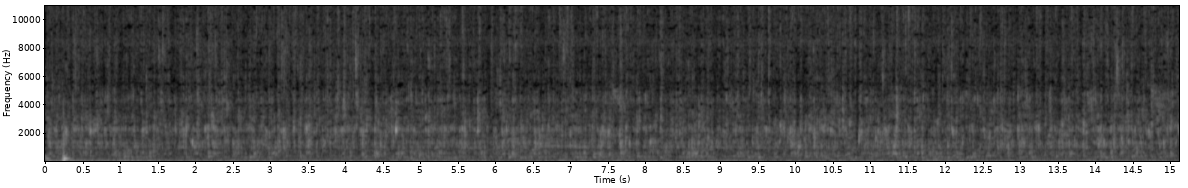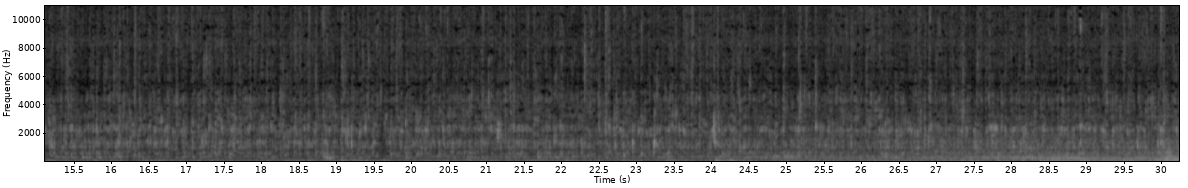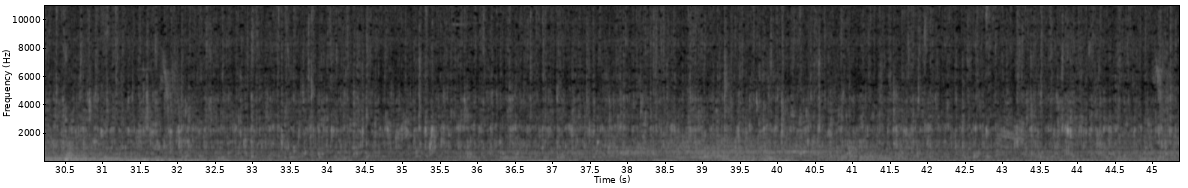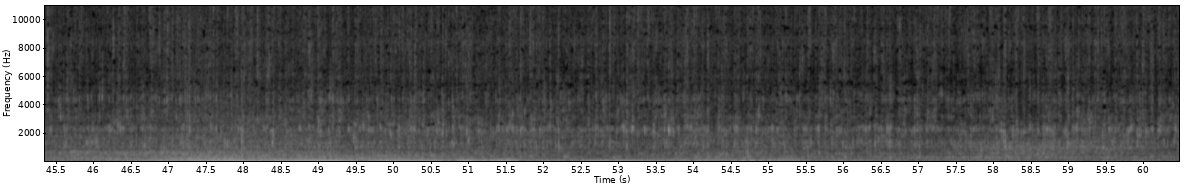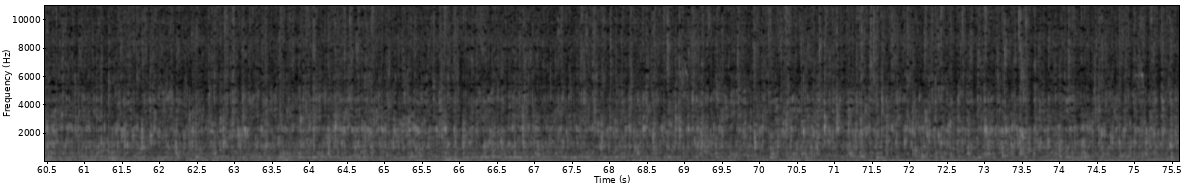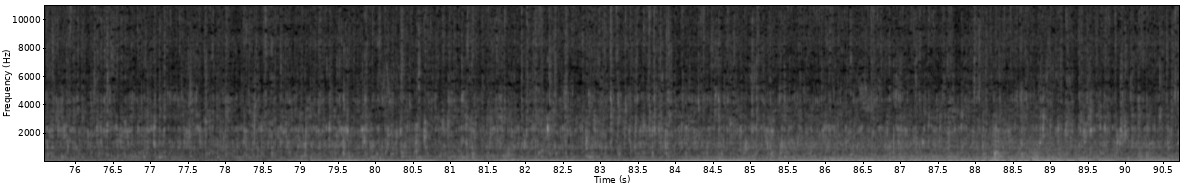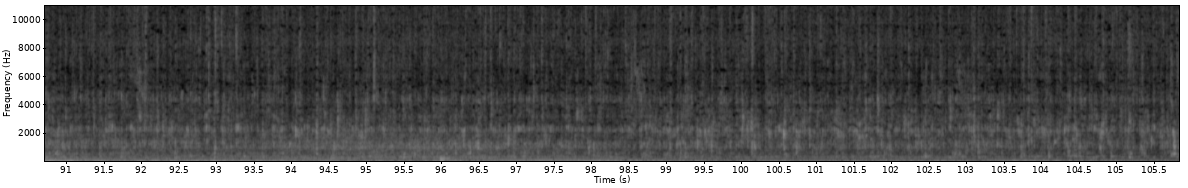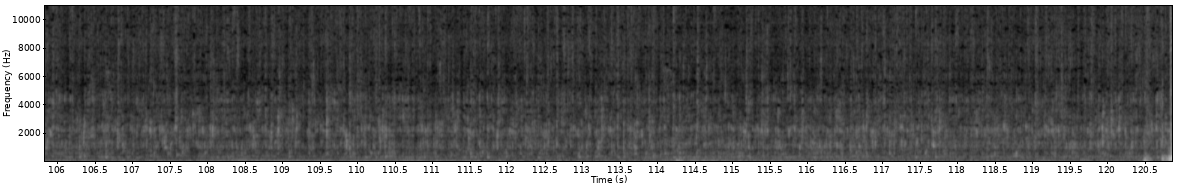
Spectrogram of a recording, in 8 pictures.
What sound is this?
Village foutain-1
A village foutain well nearby. Distant voices of children. A car drives by.
ambiance, field-recording, spring, village-fountain, village-noises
